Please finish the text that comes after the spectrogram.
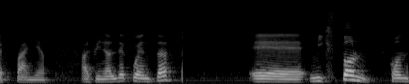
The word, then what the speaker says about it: Mixtón: Pero también se pronuncia Mixtón.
